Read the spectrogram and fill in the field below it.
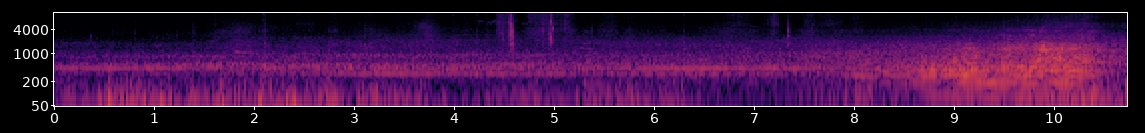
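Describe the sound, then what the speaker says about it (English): A Turkish Airlines Boeing 737 MAX 8 moves at Lisbon Airport, its engine hum faint and distant under wind noise before swelling louder near the end. "So Turkish is coming towards us. This is a Max 8."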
